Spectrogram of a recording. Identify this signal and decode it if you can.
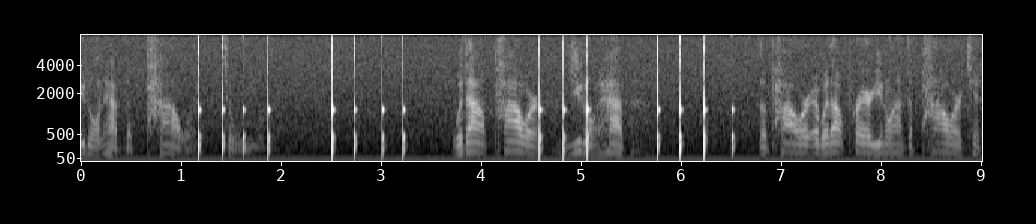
Tap code, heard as knocks on wood, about 4 knocks a second, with speech in English. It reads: TO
